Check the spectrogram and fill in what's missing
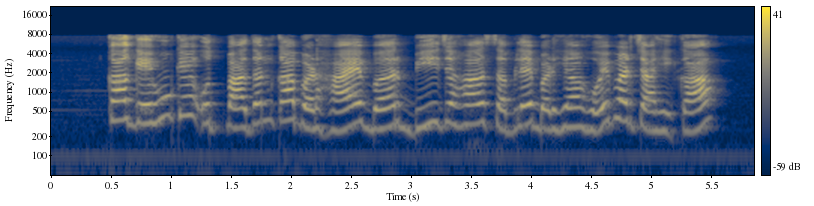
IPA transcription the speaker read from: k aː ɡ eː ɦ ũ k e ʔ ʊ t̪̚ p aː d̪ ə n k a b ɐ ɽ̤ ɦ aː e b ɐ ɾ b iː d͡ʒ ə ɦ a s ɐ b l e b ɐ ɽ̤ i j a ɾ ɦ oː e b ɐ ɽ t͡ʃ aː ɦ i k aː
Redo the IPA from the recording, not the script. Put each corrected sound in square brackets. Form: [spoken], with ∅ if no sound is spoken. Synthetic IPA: k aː ɡ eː ɦ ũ k e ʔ ʊ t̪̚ p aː d̪ ə n k a b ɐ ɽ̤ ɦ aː e b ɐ ɾ b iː d͡ʒ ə ɦ a s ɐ b l e b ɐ ɽ̤ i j a [∅] ɦ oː e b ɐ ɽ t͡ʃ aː ɦ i k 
